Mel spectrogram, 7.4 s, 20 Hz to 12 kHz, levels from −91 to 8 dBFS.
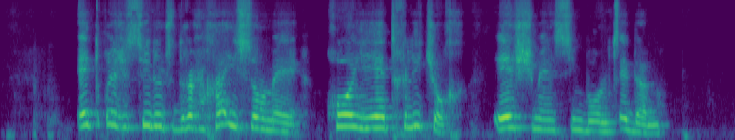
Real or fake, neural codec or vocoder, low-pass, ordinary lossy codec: real; none; 10.8 kHz; Opus, 16 kbps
